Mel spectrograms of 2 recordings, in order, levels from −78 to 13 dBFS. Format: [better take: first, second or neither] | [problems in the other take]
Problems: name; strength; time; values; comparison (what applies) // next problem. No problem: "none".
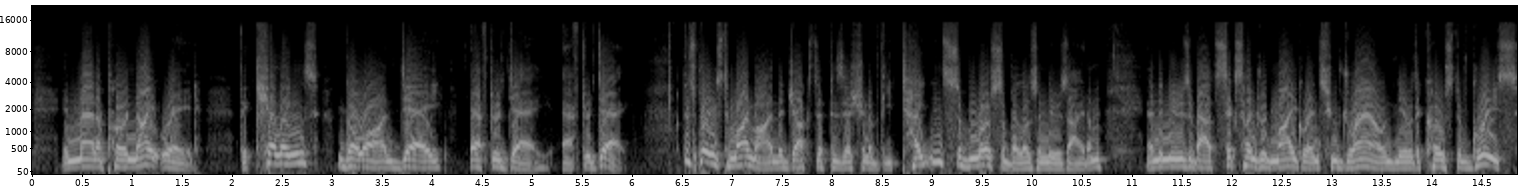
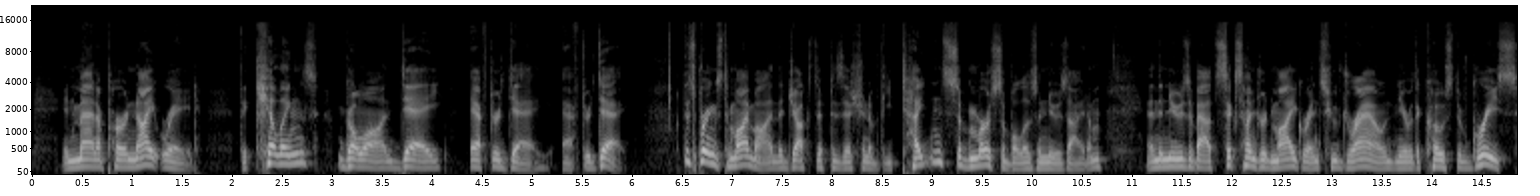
second | distortion; heavy; 6 dB below the speech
